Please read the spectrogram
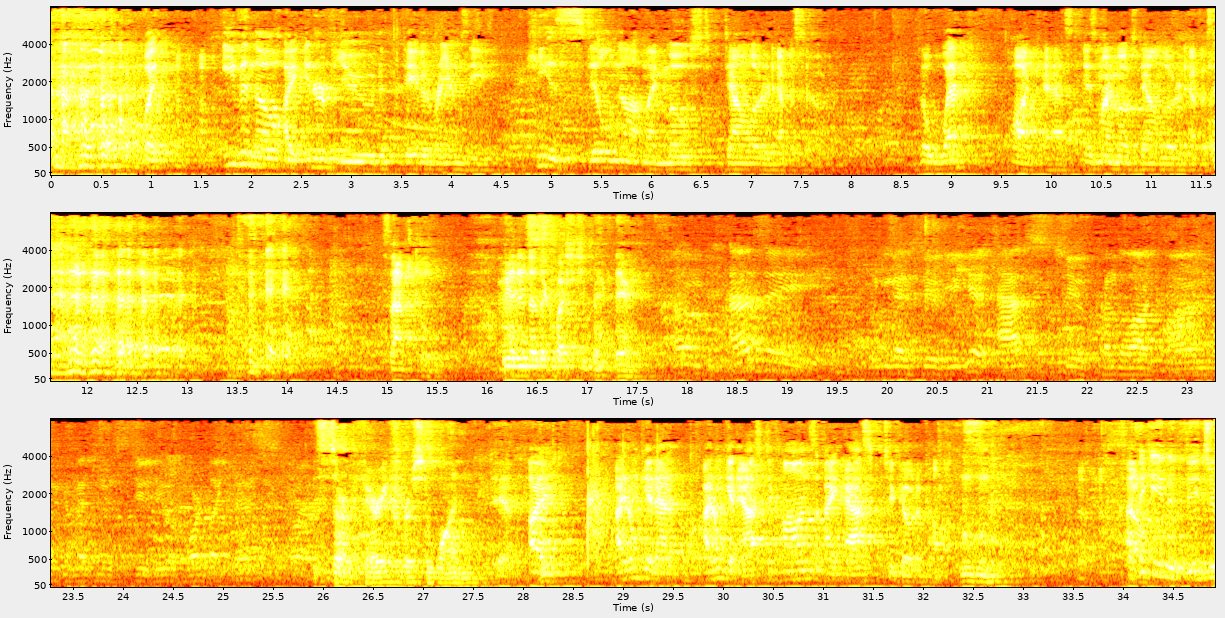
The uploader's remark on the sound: NerdCon Podcasting Panel. It is a convention, so there’s a lot of background noise, and we picked up some additional conversations, but I think you can hear everyone pretty clearly.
